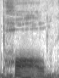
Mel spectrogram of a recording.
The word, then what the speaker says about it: Paal: I told you my name is spelled P-A-A-L, Paul, but it's pronounced Paul. It's a Danish version of the O sound because we were under Denmark for 400 years in a union where we were colonized.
